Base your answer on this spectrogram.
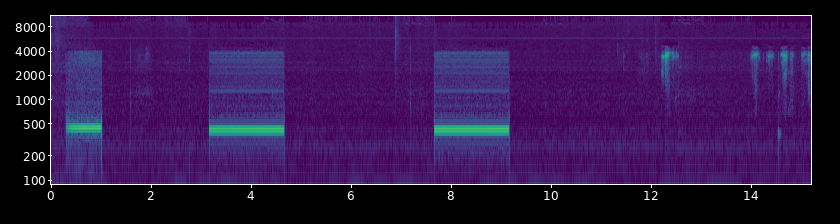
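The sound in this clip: Telephone ringback tone on an outgoing call: three steady, mid-pitched beeps, each lasting about a second or more and spaced several seconds apart, followed by a few faint clicks on the line.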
